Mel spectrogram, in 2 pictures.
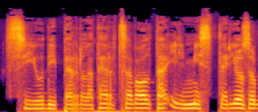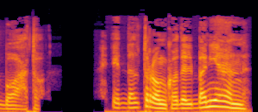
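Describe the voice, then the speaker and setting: A man reading an adventure novel aloud in a slow, dramatic narration style. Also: a little high, steady tone, darkish tone. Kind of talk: audiobook narration.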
